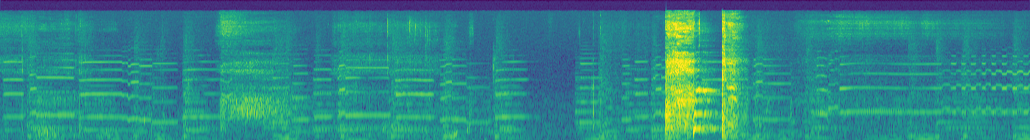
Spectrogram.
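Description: Background music with a steady beat. About two-thirds of the way in, a person coughs hard twice in quick succession, choking on milk tea drawn up the nose from a spoon.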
